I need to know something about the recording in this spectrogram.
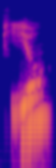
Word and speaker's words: Peele: Peele? Correct. Mr. Peele.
